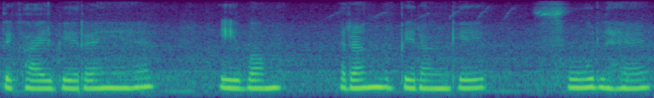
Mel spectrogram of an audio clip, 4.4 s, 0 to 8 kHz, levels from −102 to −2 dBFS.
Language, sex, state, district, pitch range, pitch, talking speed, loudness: Hindi, female, Uttar Pradesh, Deoria, 205-220 Hz, 210 Hz, 110 wpm, -28 LUFS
